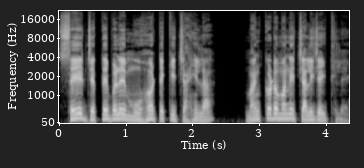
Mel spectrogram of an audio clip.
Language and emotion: Odia, neutral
